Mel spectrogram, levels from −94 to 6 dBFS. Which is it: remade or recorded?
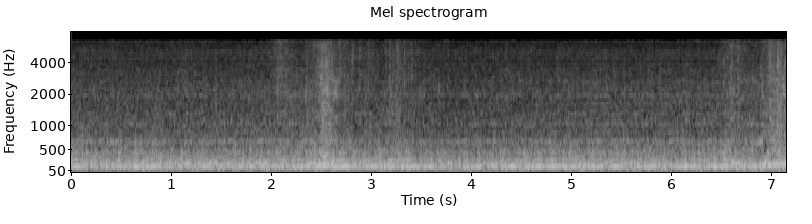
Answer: remade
